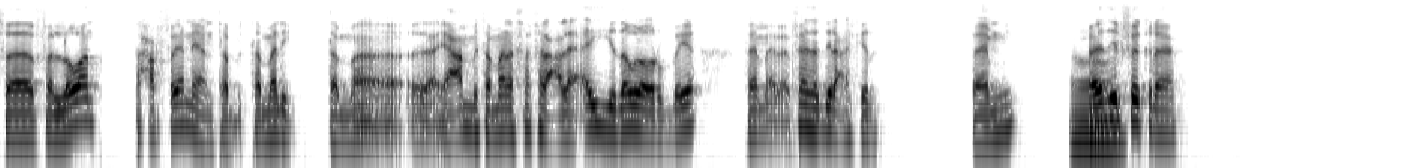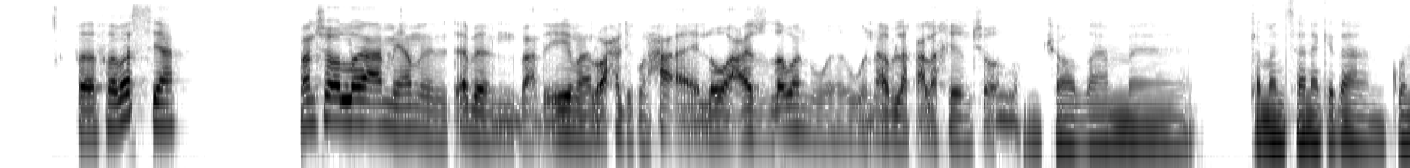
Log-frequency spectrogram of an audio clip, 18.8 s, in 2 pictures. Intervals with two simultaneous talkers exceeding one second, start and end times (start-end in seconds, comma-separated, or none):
none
